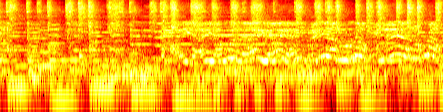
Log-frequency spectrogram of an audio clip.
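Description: Live salsa band playing: bass notes on a steady beat under quick, even hand-percussion strokes, with a wavering melody line coming in a little under halfway through.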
